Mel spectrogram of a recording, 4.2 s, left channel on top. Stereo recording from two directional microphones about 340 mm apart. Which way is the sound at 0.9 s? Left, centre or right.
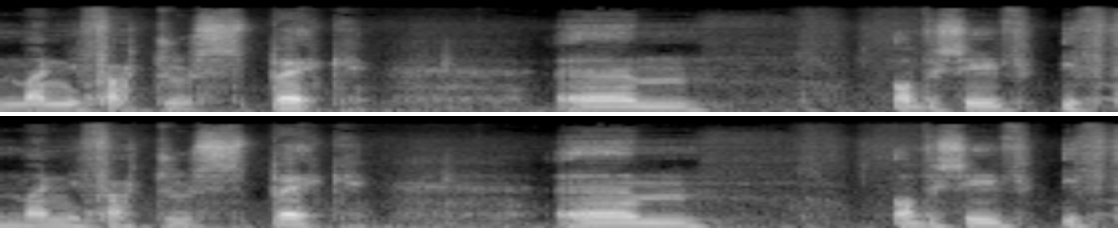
Centre.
